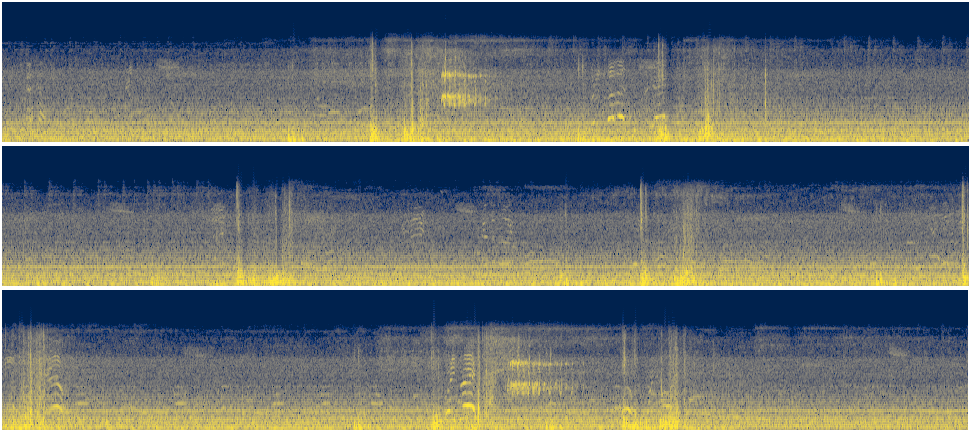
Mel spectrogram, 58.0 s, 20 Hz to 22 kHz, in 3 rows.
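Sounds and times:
generator drone: 0:00.0 - 0:58.0
bikes landing on airbag: 0:07.3 - 0:08.8, 0:13.2 - 0:14.8, 0:24.0 - 0:25.2, 0:32.0 - 0:33.5, 0:38.5 - 0:39.8, 0:47.2 - 0:48.8, 0:51.0 - 0:52.5.

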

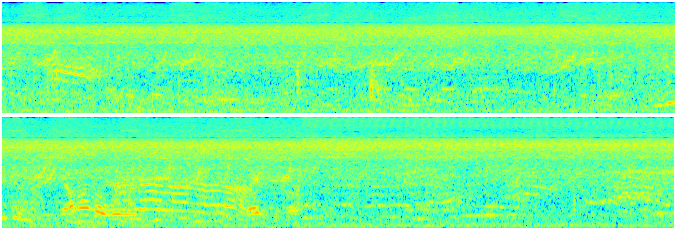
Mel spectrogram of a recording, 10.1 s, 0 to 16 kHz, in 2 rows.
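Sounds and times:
high-pitched hiss: 0:00.0 - 0:10.0.

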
